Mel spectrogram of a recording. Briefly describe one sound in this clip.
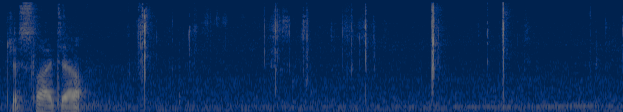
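A plastic phone cover clicks and snaps into place.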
